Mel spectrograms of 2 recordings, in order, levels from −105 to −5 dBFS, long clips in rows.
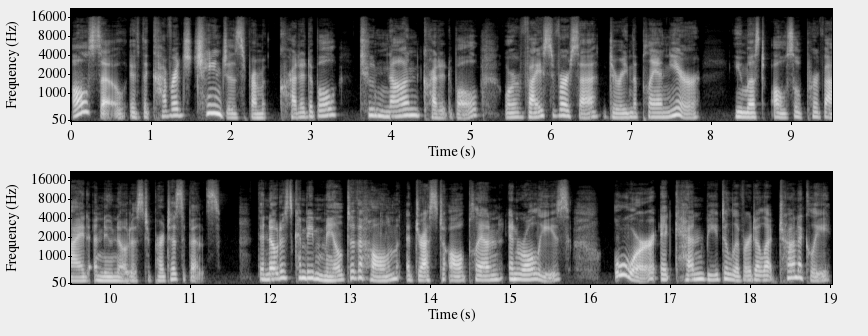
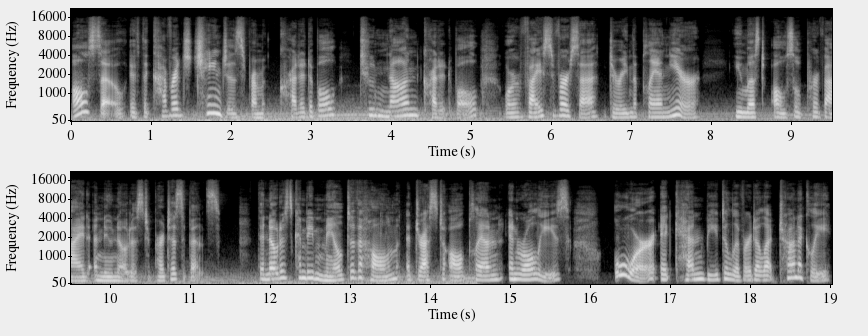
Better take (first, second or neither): first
